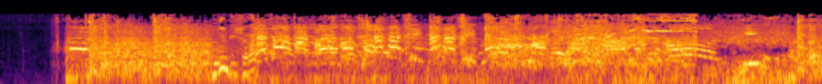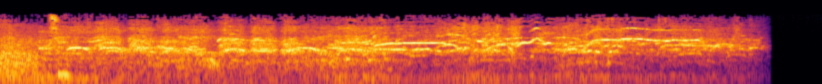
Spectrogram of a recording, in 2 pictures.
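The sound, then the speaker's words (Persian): A large crowd of street protesters shouts and chants loudly and continuously at Tuesday demonstrations where many women and girls removed or burned their headscarves. Many voices overlap in a dense roar, with sharper individual cries rising above the mass for about twenty-three seconds. “بسیاری از زنان و دختران در تظاهرات روز سه‌شنبه روسری‌های خود را از سر برداشته و یا به آتش کشیدند.”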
